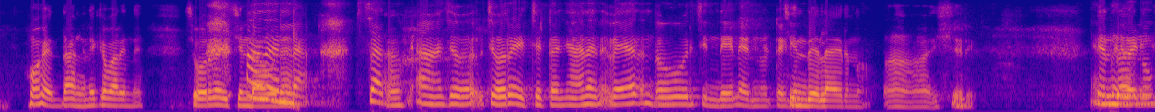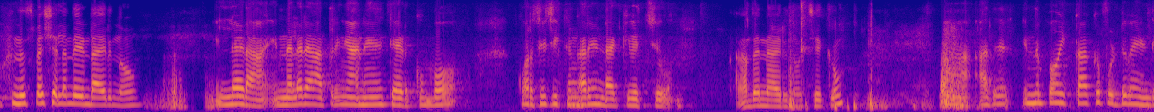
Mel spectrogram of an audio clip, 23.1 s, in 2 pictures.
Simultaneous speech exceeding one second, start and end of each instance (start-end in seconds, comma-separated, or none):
none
